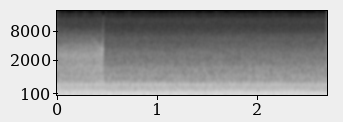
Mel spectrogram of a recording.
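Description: Small single-engine airplane droning at steady close range, its harmonic hum holding even after a brief whoosh near the start as the throttle comes back, with no voices over it.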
